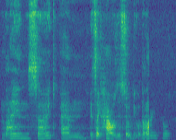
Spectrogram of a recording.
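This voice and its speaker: A young woman with a notably low voice talks casually to her camera about a show she is seeing. She sounds chatty and keen, stumbling over fillers and restarts as she goes. A faint hiss sits under the recording. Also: a little slow, a bit bright, poor audio. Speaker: theatre vlogger. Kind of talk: casual vlog chat to camera.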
